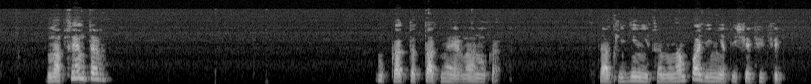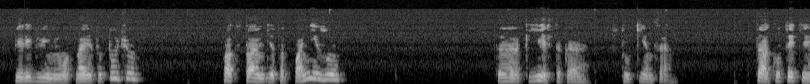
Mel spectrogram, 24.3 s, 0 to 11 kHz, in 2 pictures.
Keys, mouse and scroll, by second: 1.2-3.1 drag, 3.9-6.3 drag, 6.9-9.0 shift+middle drag, 9.1 KP_1, 10.2 shift+middle click, 11.3-14.0 drag, 14.8-17.1 drag, 18.1 scroll up 1, 18.2-19.7 middle drag, 19.7 scroll down 1, 21.0-22.1 drag, 23.2 click.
